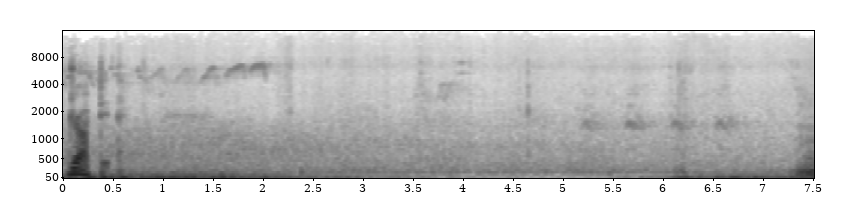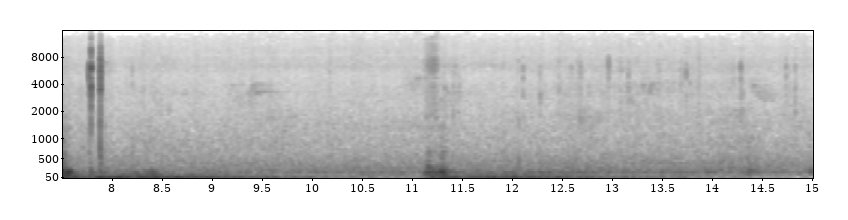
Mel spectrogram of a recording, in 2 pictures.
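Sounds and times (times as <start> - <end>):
birds chirping: 0.0 - 7.4, 8.5 - 15.0
sharp clicks: 7.7 - 8.0.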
